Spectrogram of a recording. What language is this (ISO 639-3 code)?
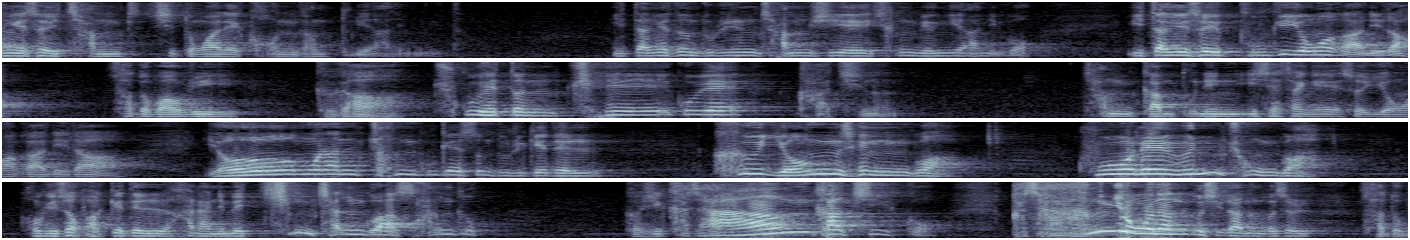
kor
